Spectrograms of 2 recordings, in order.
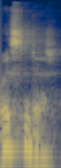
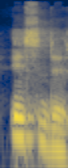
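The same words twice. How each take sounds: First: Said in the usual way. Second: Loud, higher pressing question; forceful repeated demand; insistent. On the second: A narrator's reading. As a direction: press hard for an answer, voice raised. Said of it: "he insists".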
